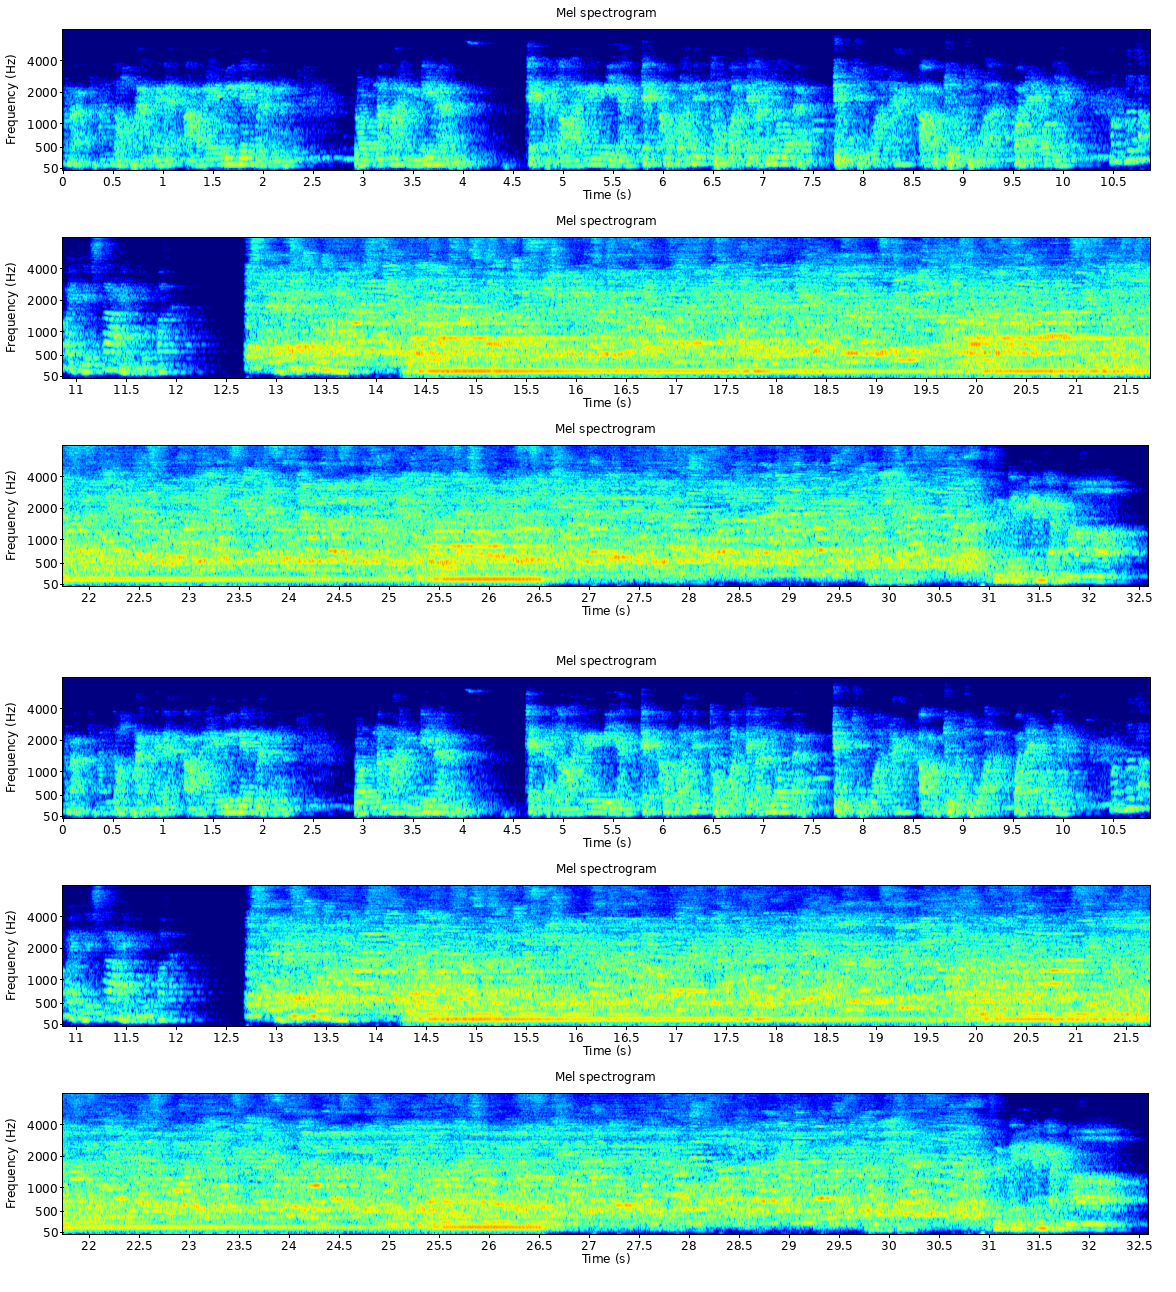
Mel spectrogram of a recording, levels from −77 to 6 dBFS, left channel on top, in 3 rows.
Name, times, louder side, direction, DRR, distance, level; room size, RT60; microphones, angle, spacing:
voice 1, 0.0-4.1 4.6-10.5 13.4-13.7 14.3-22.3 23.0-23.7 24.8-25.0 29.7-30.2 30.8-31.7, equal, 55° right, -8 dB, 0.7 m, -30 dB
voice 2, 2.0-3.3 9.0-9.5 10.0-12.0 13.0-13.4 14.5-15.0 21.2-22.7 24.1-28.2 31.0-32.4, right 1 dB, 20° left, -9 dB, 0.4 m, -31 dB
sound 1, 12.7-30.9, left 1 dB, 80° left, 0.7 m, -21 dB
sound 2, 14.2-26.5, left 1 dB, 85° right, 1.1 m, -22 dB
3.5 x 2.1 x 2.4 m, 1.1 s
head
